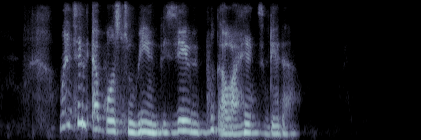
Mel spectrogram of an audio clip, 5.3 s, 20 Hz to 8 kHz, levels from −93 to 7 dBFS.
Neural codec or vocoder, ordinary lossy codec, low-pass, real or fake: codec, 24 kHz, 1 kbps, SNAC; Opus, 32 kbps; 7.2 kHz; fake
